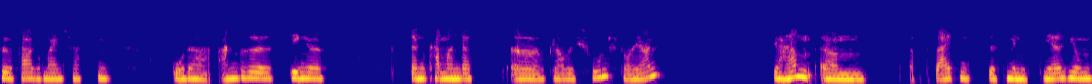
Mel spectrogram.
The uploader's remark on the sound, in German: Wir sprechen mit Expert:innen aus der Stadtverwaltung und haben externe Interviewpartner:innen am Telefon zugeschaltet.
